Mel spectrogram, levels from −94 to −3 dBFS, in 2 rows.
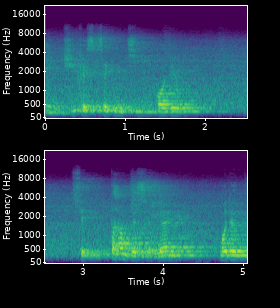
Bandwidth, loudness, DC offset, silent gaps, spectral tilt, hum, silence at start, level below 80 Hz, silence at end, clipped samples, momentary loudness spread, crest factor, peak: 10 kHz; -23 LUFS; under 0.1%; none; -4 dB/octave; none; 0 s; -86 dBFS; 0 s; under 0.1%; 18 LU; 18 dB; -6 dBFS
